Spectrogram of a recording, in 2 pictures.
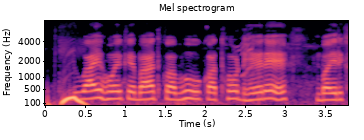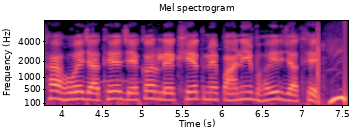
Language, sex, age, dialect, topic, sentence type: Chhattisgarhi, male, 18-24, Northern/Bhandar, agriculture, statement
